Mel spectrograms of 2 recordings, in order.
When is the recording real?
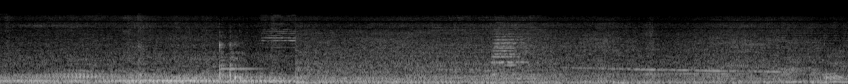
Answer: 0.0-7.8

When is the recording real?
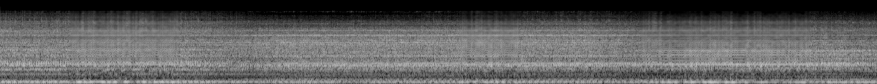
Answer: 0.0-0.7; 1.8-4.6; 5.2-6.4; 8.1-8.8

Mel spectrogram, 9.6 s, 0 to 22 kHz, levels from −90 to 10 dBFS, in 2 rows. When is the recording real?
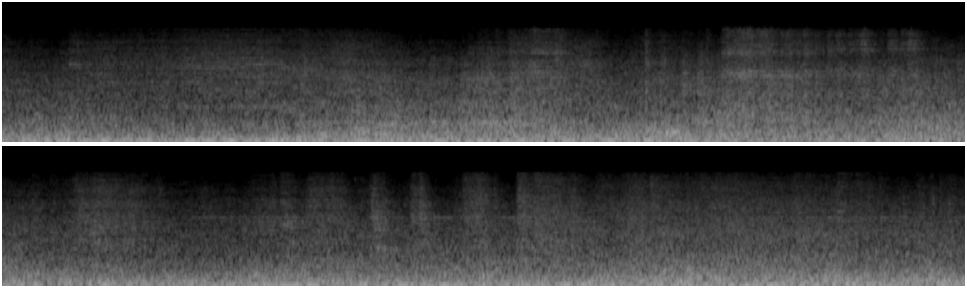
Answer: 0.0-1.4; 2.0-9.6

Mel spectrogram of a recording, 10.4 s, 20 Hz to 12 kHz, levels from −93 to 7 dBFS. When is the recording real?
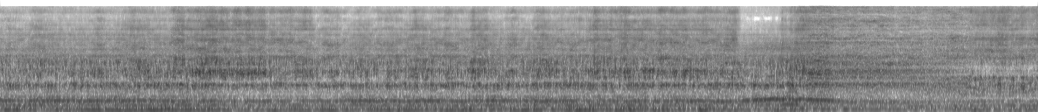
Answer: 8.1-9.7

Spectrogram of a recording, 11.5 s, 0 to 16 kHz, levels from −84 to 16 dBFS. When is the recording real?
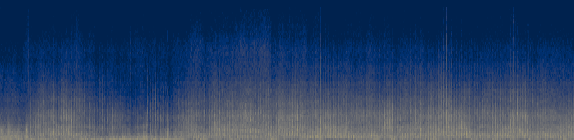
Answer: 2.9-5.6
